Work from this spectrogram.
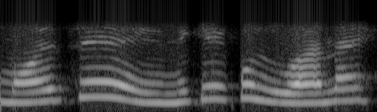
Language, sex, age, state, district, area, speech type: Assamese, female, 18-30, Assam, Tinsukia, rural, conversation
